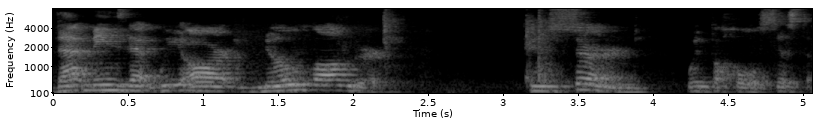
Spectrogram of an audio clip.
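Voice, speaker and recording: Speaking at a fairly slow pace with long, frequent pauses, a man uses a high pitch and ordinary pitch variation amid audible room echo. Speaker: high school physics teacher. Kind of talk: lecture.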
